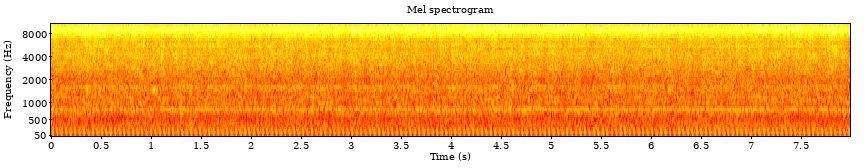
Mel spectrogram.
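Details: Freshly rebuilt Kohler single-cylinder engine in a Cub Cadet 102, steady idle with an even click about four times a second from the front pulley coming apart; the rod is not loose.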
